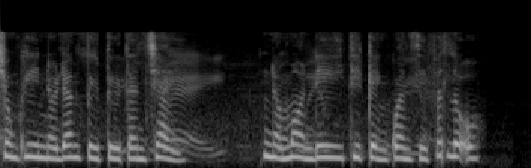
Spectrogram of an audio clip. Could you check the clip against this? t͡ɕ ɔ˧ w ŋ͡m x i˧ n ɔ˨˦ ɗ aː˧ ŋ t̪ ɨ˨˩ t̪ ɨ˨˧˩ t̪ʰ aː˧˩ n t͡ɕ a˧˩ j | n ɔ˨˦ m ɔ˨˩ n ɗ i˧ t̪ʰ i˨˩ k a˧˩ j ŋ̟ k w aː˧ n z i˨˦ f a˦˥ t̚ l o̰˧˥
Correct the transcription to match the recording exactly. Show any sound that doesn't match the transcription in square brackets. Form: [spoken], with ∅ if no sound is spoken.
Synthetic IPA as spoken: t͡ɕ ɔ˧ w ŋ͡m x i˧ n ɔ˨˦ ɗ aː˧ ŋ t̪ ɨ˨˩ t̪ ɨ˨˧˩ [t̪] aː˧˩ n t͡ɕ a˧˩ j | n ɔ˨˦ m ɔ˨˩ n ɗ i˧ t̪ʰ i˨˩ k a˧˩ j ŋ̟ k w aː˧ n z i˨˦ f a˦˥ t̚ l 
